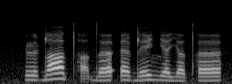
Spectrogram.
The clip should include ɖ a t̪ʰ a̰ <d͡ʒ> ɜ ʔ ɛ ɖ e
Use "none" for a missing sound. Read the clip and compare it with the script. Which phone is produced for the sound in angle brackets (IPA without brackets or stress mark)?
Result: d̪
